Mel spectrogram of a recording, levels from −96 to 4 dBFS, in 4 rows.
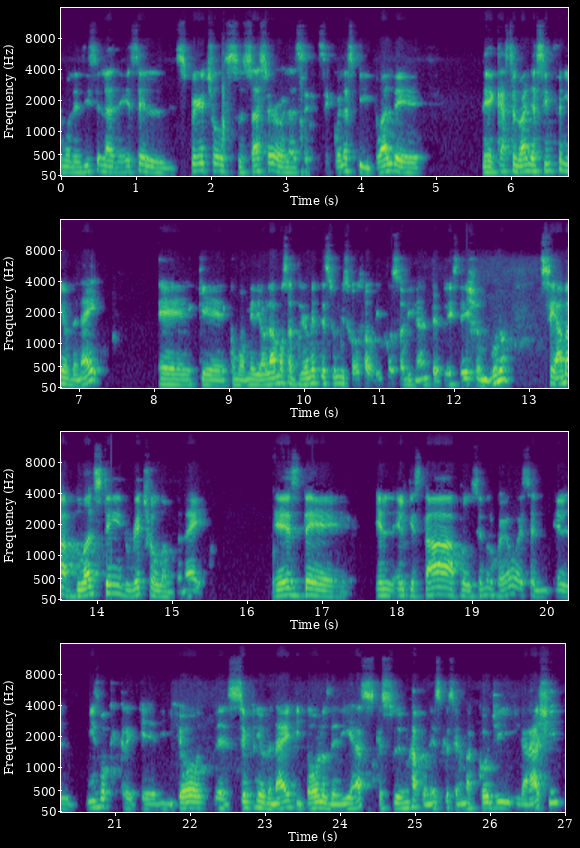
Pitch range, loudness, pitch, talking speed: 115-145 Hz, -18 LUFS, 125 Hz, 170 wpm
